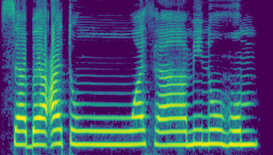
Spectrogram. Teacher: واو حروف الادغام بغنہ میں سے ہے تو ہم یہ تنوین کو واو میں ملا کے غنہ اور تشدید کے ساتھ یہ حکم کو ادا کریں گے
